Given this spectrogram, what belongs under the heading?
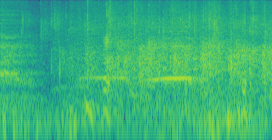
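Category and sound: crowd, audience clapping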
